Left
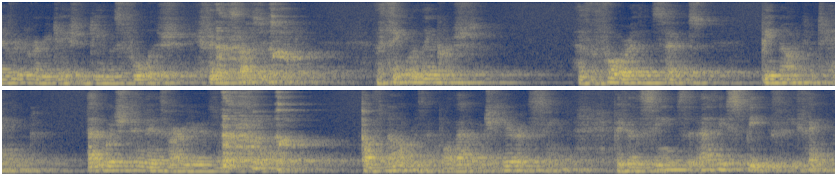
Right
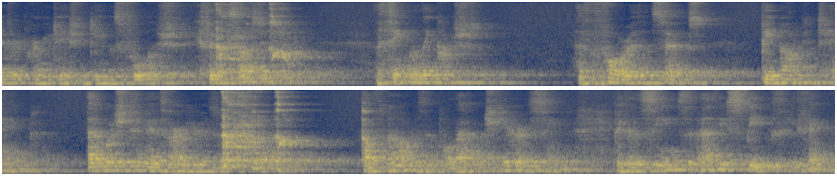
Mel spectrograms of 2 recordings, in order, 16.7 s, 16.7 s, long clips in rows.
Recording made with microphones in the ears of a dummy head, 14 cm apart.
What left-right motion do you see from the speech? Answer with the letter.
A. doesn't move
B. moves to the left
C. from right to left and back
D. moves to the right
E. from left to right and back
B.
